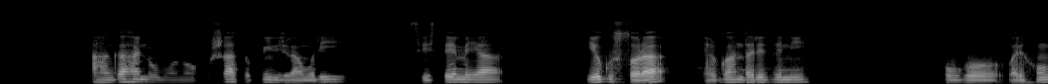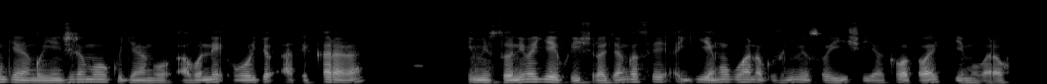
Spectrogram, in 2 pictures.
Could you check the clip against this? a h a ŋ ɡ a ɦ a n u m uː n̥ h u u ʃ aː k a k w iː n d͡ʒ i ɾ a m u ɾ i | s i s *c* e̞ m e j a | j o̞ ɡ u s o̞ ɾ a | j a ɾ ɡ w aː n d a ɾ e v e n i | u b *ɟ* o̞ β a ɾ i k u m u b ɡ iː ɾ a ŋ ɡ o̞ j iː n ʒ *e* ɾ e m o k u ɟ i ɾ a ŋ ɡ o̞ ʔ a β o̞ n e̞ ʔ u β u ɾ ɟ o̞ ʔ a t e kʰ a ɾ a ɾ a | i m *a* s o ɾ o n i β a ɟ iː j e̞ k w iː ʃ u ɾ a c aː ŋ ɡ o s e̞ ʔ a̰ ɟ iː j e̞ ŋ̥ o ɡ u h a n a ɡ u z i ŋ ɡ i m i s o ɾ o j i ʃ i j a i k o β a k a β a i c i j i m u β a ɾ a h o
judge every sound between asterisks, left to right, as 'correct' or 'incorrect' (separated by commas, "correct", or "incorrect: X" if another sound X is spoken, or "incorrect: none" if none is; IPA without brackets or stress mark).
incorrect: t, incorrect: ɡ, incorrect: i, incorrect: i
